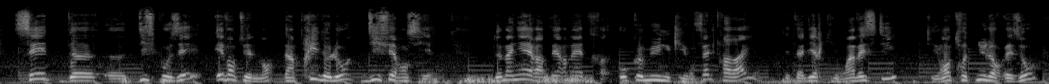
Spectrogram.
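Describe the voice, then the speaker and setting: A man speaking as a local government official, giving a prepared institutional statement in a measured way with frequent hesitations. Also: high voice.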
